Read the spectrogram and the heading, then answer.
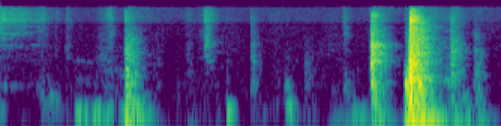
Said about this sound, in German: Ich möchte jetzt diese Tür hier zumachen.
